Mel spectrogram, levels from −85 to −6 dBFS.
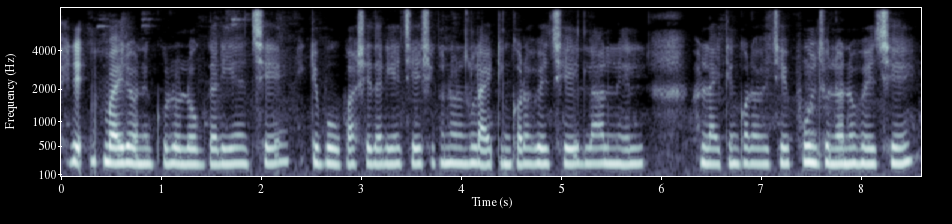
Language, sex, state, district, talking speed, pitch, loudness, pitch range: Bengali, female, West Bengal, Cooch Behar, 165 wpm, 235 Hz, -19 LUFS, 230-240 Hz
